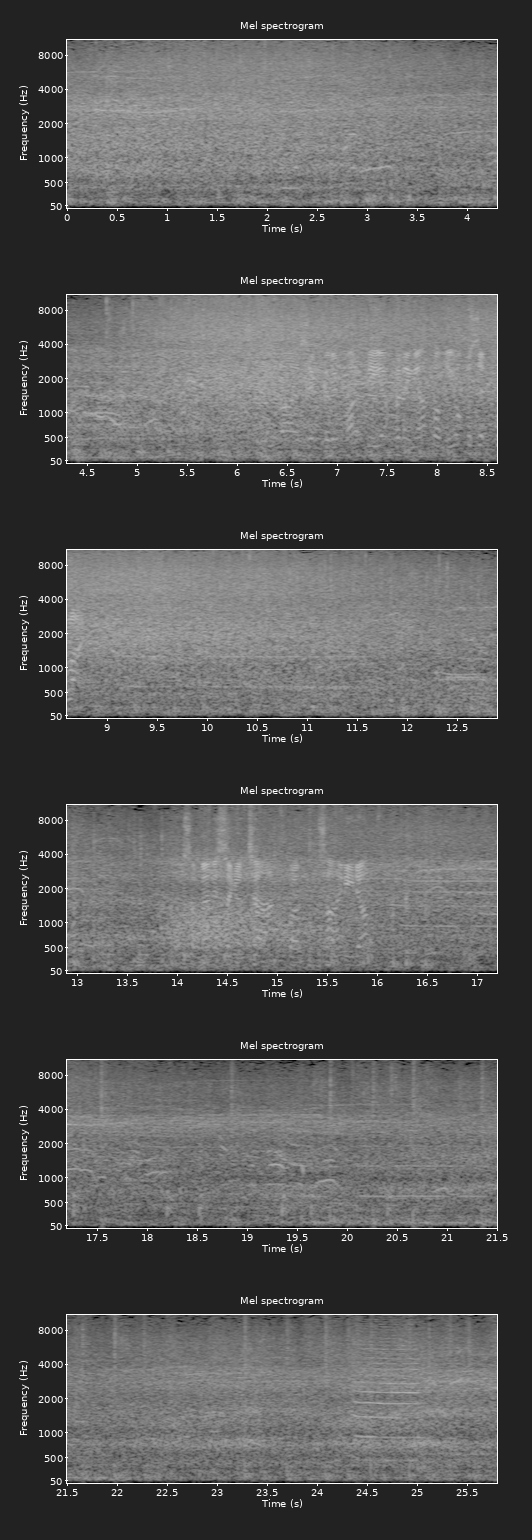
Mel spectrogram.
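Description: A large crowd cheers and roars steadily in a stadium.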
